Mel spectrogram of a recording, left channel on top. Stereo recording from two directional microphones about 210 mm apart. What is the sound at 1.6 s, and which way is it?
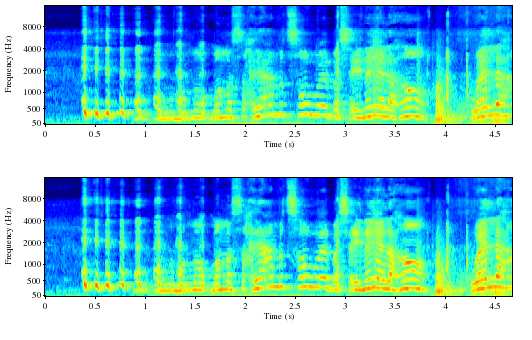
A man's voice, 45° right (ahead or behind).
